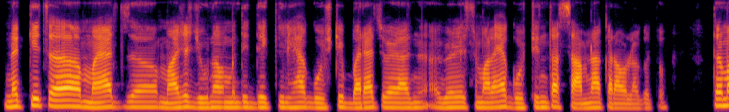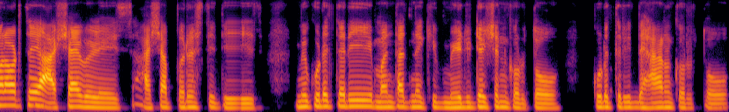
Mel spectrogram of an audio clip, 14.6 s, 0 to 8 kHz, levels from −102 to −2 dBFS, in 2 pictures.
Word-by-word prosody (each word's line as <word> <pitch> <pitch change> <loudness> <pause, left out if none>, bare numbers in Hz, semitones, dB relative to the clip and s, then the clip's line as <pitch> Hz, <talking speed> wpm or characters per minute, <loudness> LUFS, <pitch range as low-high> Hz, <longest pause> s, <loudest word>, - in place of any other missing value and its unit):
नक्कीच 175 +4 0
अ, 160 -1 +7
माझ 140 +1 +1 0.4
माझ्या 135 +4 +2
जीवनामध्ये 135 +1 -2
देखील 135 0 -3
ह्या 135 0 +1
गोष्टी 125 +3 -3
बऱ्याच 135 +1 0
वेळा 130 -1 +1 0.4
वेळेस 135 0 -2
मला 130 +1 +1
ह्या 150 +1 +2
गोष्टींचा 135 +3 -1
सामना 120 +3 +2
करावा 120 -2 -1
लागतो. 115 +2 -12 0.5
तर 180 - +4
मला 185 +1 +5
वाटतं 185 0 +2
या 175 - +7
अशा, 145 +5 +3
वेळेस 130 -3 -1 0.2
अशा 125 +3 +1
परिस्थितीत 125 -3 -3 0.4
मी 155 - +2
कुठेतरी 160 0 +1
म्हणतात 140 0 0
ना 145 - 0
की 140 - -5 0.2
मेडिटेशन 135 +2 +1
करतो. 120 -1 -1 0.5
कुठेतरी 140 -1 -2
ध्यान 130 +2 +2
करतो, 120 -2 -6
135 Hz, 145 wpm, -23 LUFS, 130-145 Hz, 0.5 s, अ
